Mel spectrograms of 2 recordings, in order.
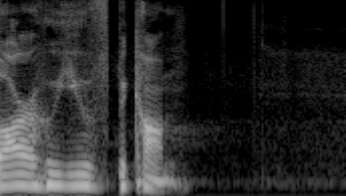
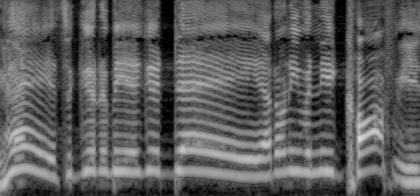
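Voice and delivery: bright, much higher chirpy voice; cheery morning person; 10 semitones higher than usual. Retold or imitated. Pastor mimics himself as a chipper early riser, much higher and perky. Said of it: "one of those weirdos that gets up and is like".

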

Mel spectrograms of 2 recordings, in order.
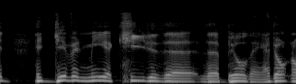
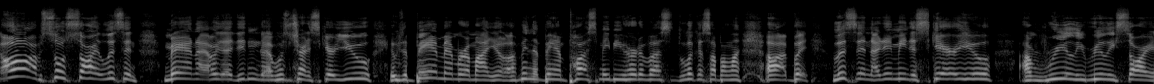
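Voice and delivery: embarrassed apology; 6 semitones higher than usual. Retold or imitated. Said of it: "I'm so embarrassed".

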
